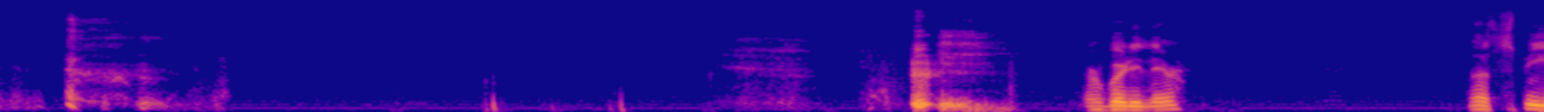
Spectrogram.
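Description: A man speaks with feeling into a headset microphone, in short bursts with pauses.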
